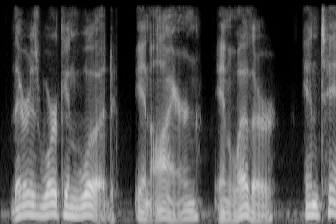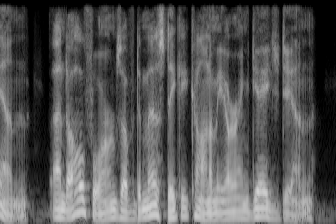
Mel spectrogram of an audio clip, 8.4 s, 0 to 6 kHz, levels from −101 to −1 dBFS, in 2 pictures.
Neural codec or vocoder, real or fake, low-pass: codec, 16 kHz, 4 kbps, X-Codec, HuBERT features, trained on balanced general audio; fake; 5.4 kHz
